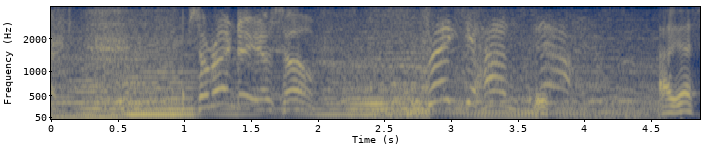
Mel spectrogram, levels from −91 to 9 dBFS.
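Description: Gain pumping runs through the whole clip, with the gain swinging by roughly 25 dB. Loud and quiet parts sit close together and sound squashed. The likely cause is gain set far too high, with a fast limiter pulling it down. Nothing is heard above 4 kHz, which fits a narrowband call codec such as G.711.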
